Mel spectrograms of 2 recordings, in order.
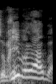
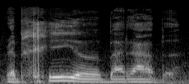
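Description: First: The name is said quickly. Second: The name is said slowly.

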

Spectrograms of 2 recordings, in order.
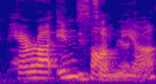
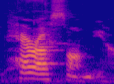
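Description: First: The word has an extra 'in' syllable inside. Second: The word has no extra 'in' syllable inside. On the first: The speaker calls it wrong. "I kept calling it Para-insomnia" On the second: The speaker calls it right. "but it's actually Parasomnia"

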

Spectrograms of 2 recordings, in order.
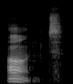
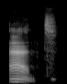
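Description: First: The vowel is the long open 'ah' of 'father'. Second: The vowel is the short flat 'a' of 'ant'. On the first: "British English" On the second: "the American pronunciation"

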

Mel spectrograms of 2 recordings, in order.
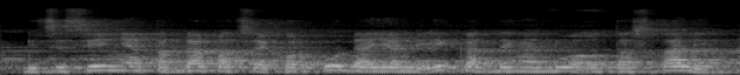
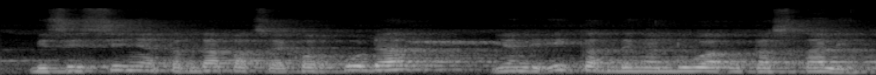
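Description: No difference in how they are said.

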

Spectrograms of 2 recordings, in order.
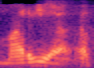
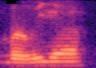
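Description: First: Maria is pronounced with an Indian-language accent. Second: Maria is pronounced with an anglicized English accent. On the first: "as opposed to Maria" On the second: "hearing me say Maria ... the anglicized words in the pronunciation"

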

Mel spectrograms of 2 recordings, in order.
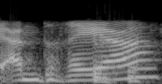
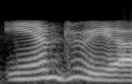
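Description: First: The name is said the German way. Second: The name is said the American way.

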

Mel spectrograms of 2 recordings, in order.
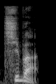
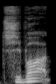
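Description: First: It is said with the Kanto pitch pattern. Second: It is said with the local Shonai pitch pattern. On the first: "関東の人は千葉って言うんでしょうね" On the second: "私たちは千葉って言い方しますが"

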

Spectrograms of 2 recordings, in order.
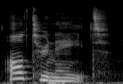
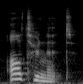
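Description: First: It is pronounced as the verb form. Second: It is pronounced as the noun form. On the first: It names an action of switching back and forth. "The verb is alternate" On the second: It names a substitute person or thing. "the noun is alternate"

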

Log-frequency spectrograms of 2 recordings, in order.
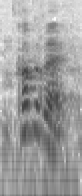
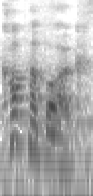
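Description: First: The last syllable is said as 'berg'. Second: The last syllable is said as 'borg'. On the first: This is the commonly assumed pronunciation. The speaker calls it wrong. "that's probably how most people think it's pronounced" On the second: This is the actual pronunciation. The speaker calls it right. "you actually pronounce it Copperborg"

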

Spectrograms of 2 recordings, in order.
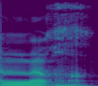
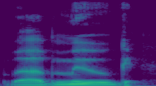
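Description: First: It is said with a Dutch pronunciation. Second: It is said with an English pronunciation. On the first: The speaker calls it right. "it's a Dutch name" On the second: The speaker calls it wrong. "we should be pronouncing"

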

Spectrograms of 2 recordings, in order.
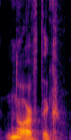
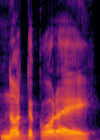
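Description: First: The 'th' is made with teeth on the lip. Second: The 'th' is made with teeth on the tongue. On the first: "You know you're saying it with your teeth on your lip" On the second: "Say it with your teeth on your tongue"

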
